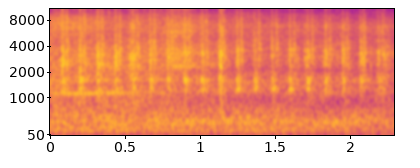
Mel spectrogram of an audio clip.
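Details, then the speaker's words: Red truck idling in neutral (won't go into park); steady idle with sharp, regular, evenly spaced ticking knock — engine knock, cause not pinned down; owner thinks the engine needs replacing. "very great truck but you can hear why i need to change or get my engine replaced"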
